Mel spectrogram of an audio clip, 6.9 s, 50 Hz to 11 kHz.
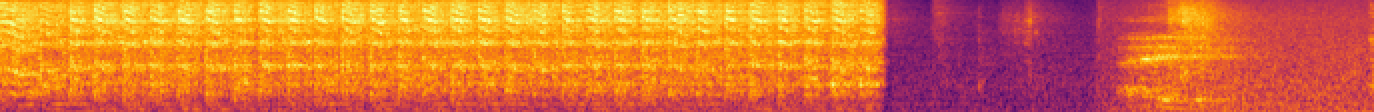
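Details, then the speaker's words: Jeep "Banana" with newly installed 4.6 stroker engine, start attempt: fast, even cranking for about four seconds that never catches; crank-no-start traced to a wiring connector not pushed in fully, which looked seated. "I didn't put one of the connectors in all the way because I thought it was enough. But it was there, so it looked like it was in."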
